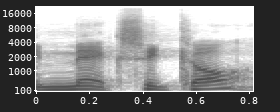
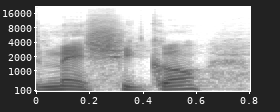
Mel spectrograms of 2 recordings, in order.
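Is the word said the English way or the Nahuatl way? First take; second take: English; Nahuatl. First: It is said the English way. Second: It is said the original Nahuatl way. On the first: "the English pronunciation is closer to the Nahuatl because you you say Mexico" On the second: "the original is Mexico"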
